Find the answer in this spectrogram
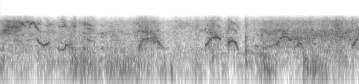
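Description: People on a thrill ride screaming and yelling: a string of short, high cries that rise and fall.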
